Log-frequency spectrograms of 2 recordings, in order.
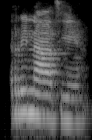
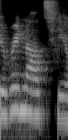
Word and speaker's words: Rinati: Uh, but today, we'd like to thank uh, our special guest for joining us today, Miss Laura or how would you actually pronounce your last name? Is it? – Um, it's Rinati, but uh, that's very hard to pronounce. So you can just say Renati or whatever, whatever.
